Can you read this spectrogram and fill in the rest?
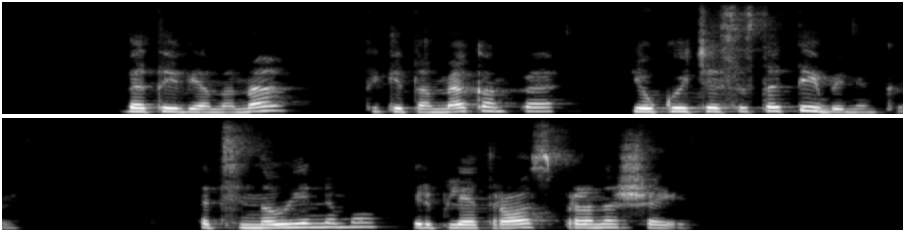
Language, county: Lithuanian, Kaunas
